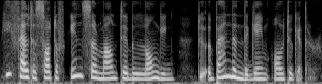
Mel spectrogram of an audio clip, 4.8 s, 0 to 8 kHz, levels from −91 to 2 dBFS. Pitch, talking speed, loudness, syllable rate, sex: 215 Hz, 150 wpm, -18 LUFS, 5.2 syllables/s, female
